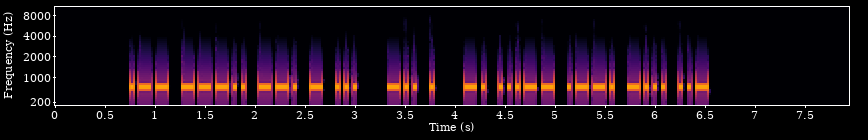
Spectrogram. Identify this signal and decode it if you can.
Morse code, heard as a keyed tone, about 28 wpm, 700 Hz. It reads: W8GTS DE N3PBU
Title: USA Callsign DE Callsign - 5 Characters - 28wpm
